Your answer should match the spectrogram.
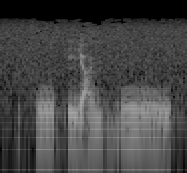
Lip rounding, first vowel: rounded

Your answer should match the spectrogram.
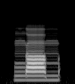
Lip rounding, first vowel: unrounded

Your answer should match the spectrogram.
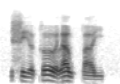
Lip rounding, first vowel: unrounded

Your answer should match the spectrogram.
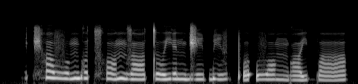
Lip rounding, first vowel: unrounded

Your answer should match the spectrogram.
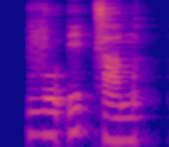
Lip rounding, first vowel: rounded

